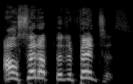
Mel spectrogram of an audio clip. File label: Self Task Defenses, Soldier Male; Soldier Male 03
